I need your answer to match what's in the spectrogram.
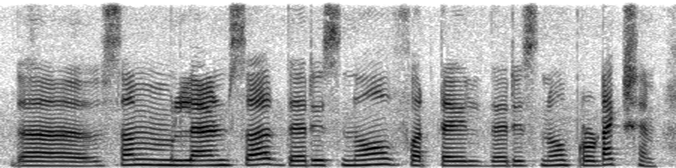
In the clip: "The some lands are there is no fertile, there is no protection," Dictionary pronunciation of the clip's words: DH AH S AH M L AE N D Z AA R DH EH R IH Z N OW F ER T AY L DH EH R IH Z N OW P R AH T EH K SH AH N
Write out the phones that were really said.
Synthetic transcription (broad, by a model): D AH S AH M L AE N D S AA R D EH R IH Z N OW F ER T AY L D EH R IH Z N OW P R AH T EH K SH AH N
